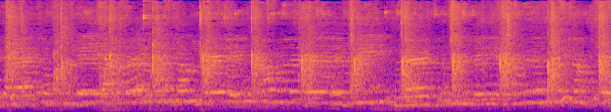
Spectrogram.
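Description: A group of women singing together over steady rhythmic hand-clapping, about two to three claps a second.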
